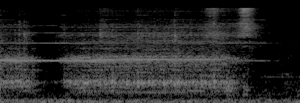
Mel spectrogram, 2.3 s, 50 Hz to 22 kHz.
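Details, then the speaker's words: Traxxas TRX-4M (Bronco/Defender) RC crawler crawling slowly in low-range gears: the stock ESC gives a loud, steady high-pitched beeping whine throughout, which the owner finds annoying and may replace. "as you can hear the ESC is really loud it makes a beeping noise just sort of a whine and I just that sound gets really annoying"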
